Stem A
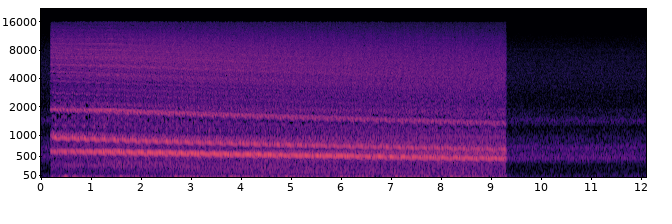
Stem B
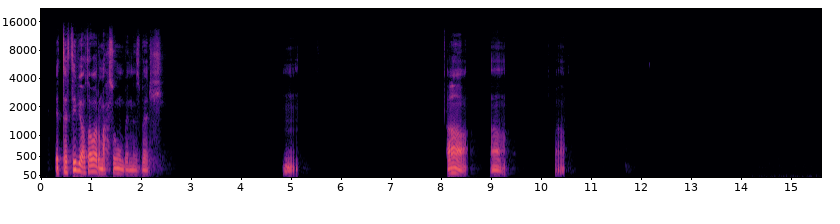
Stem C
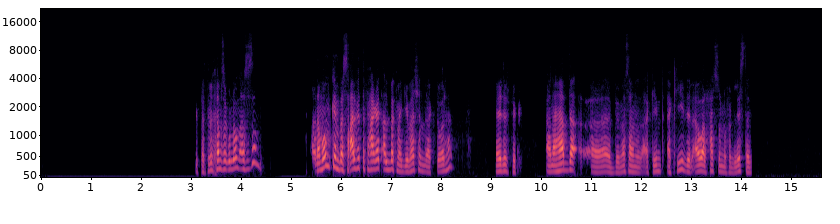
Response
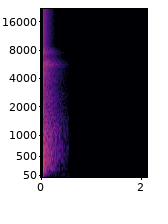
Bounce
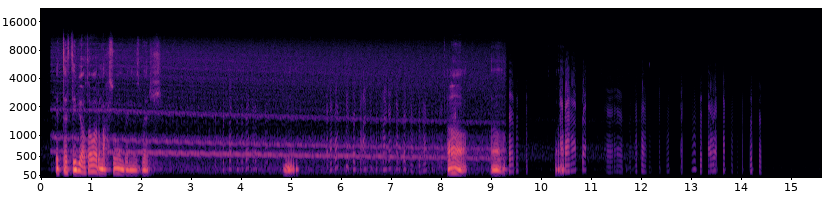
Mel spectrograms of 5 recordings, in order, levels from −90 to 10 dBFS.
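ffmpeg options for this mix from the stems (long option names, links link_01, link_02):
-filter_complex "[0:a]volume=-15dB[link_01];[1:a]volume=-2.5dB,asplit=2[link_02][link_03];[2:a]acompressor=threshold=-25dB:ratio=5,acrusher=bits=3:mix=0:aa=0.5,adelay=250,volume=-8.5dB[link_04];[link_03]apad=whole_len=699505[link_05];[link_04][link_05]sidechaingate=range=-12dB:threshold=-55dB:ratio=16:detection=peak[link_06];[link_01][link_02][link_06]amix=inputs=3:normalize=0,highpass=frequency=110:width=0.5412,highpass=frequency=110:width=1.3066,equalizer=frequency=190:width_type=q:width=4:gain=9,equalizer=frequency=440:width_type=q:width=4:gain=-3,equalizer=frequency=1200:width_type=q:width=4:gain=-10,equalizer=frequency=1800:width_type=q:width=4:gain=-3,lowpass=frequency=9100:width=0.5412,lowpass=frequency=9100:width=1.3066"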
